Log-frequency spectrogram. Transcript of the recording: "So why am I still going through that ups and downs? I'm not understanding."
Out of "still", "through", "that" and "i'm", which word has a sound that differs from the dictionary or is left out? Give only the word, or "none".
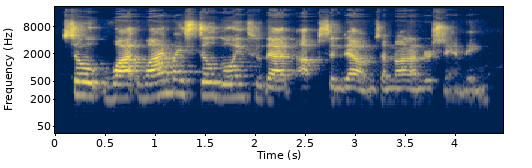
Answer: none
